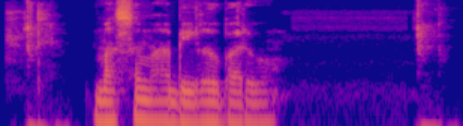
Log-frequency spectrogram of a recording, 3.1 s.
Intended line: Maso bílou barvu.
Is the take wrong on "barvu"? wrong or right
right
